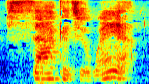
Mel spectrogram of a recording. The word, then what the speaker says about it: Sacagawea: She has a fancy name, Sacagawea. You say it like this, Sacagawea, Sacagawea.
